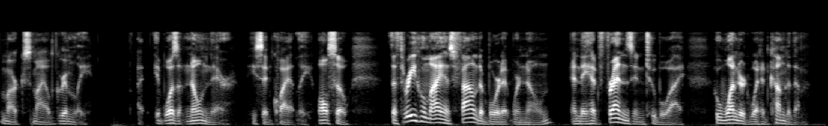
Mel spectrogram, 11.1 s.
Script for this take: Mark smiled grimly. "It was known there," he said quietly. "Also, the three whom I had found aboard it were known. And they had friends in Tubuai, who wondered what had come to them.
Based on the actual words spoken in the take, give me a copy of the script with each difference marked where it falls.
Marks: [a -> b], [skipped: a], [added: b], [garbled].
Mark smiled grimly. "It [was -> wasn't] known there," he said quietly. "Also, the three whom I [had -> has] found aboard it were known. And they had friends in Tubuai, who wondered what had come to them.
